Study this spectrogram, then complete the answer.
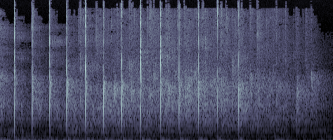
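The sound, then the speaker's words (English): A single person claps in a quick, steady rhythm, about a dozen sharp claps, over a softer wash of scattered audience applause that thins and fades out toward the end, at an evening session at a camp. “You heard somebody clapping and you just hopped in.”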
